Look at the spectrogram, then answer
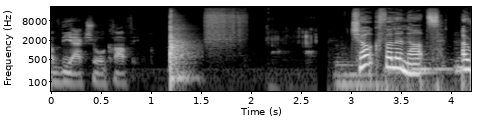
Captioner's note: can thudding and coffee pouring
